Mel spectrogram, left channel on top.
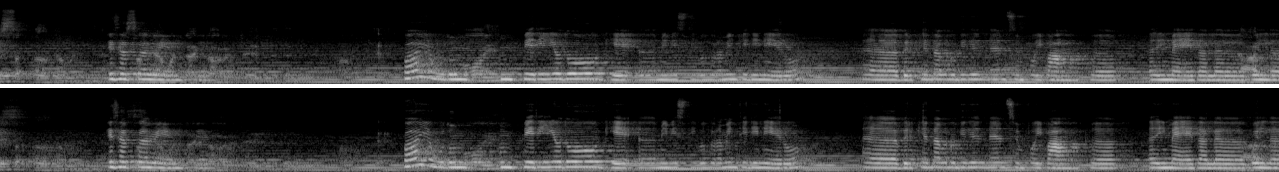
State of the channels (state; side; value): normal; both; correlation 0.67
